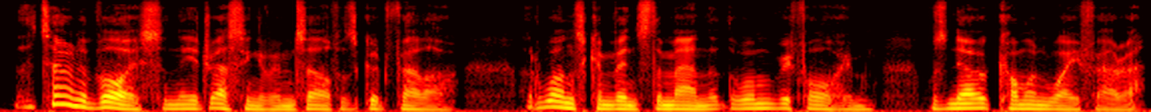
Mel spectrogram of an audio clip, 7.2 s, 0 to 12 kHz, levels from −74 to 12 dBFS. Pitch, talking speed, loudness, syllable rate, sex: 120 Hz, 215 wpm, -18 LUFS, 6.2 syllables/s, male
